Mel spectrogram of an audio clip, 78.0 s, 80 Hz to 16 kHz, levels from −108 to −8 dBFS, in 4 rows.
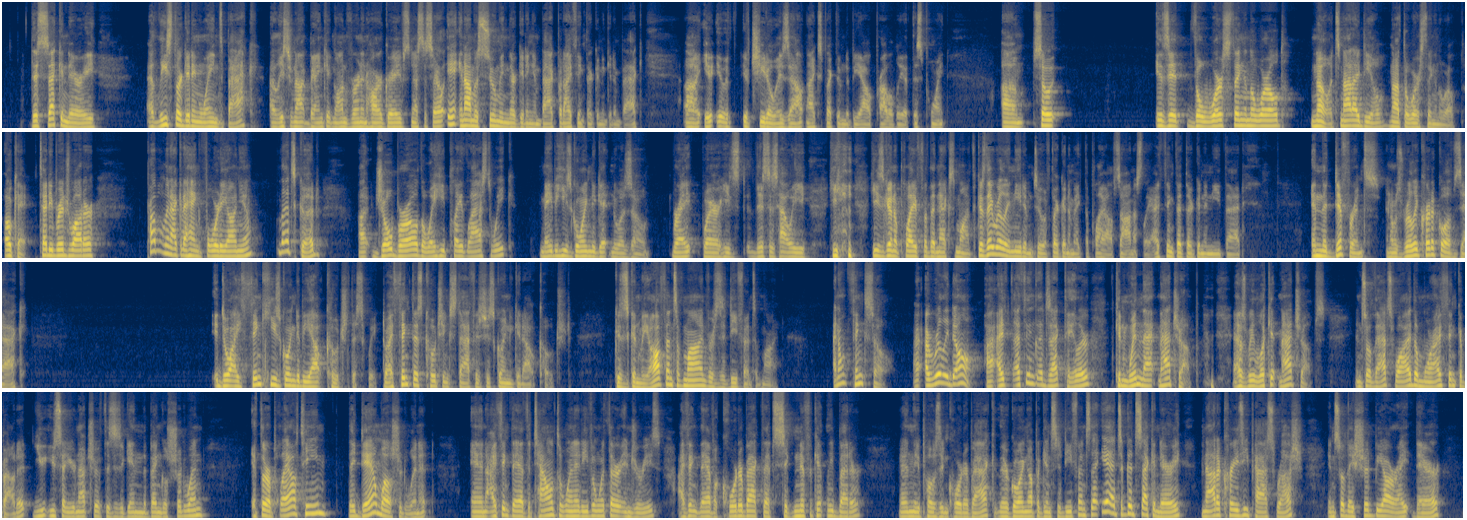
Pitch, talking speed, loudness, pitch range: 140 Hz, 225 wpm, -24 LUFS, 120-160 Hz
